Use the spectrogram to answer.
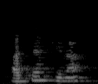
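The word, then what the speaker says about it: アルゼンチン: Argentina is pronounced as Argentin.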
